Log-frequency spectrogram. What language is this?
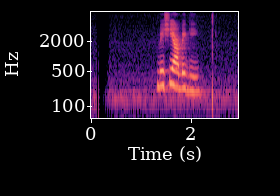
Bangla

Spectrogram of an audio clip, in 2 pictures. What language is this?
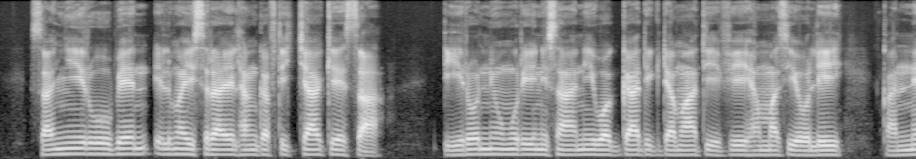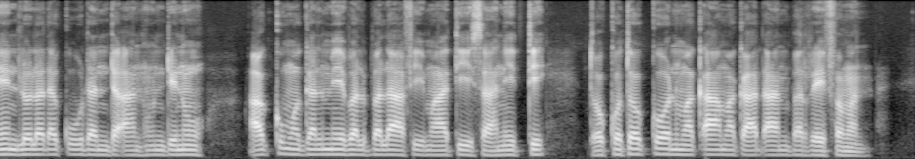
Oromo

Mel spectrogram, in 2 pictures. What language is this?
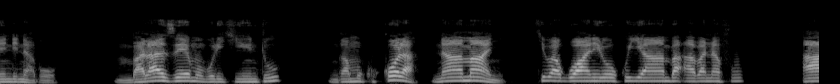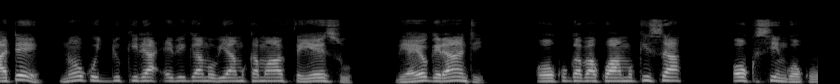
Ganda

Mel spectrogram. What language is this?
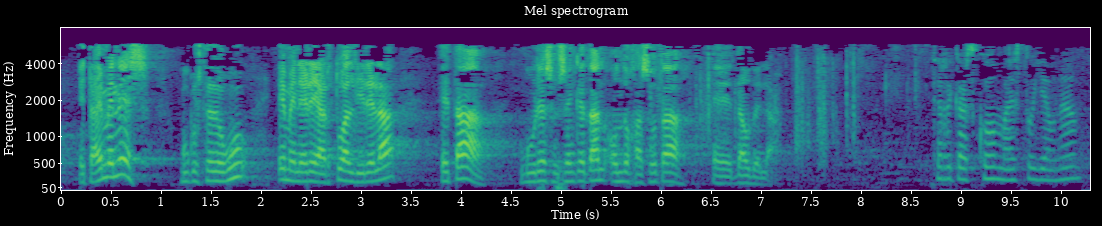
Basque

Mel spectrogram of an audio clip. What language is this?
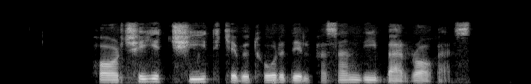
Persian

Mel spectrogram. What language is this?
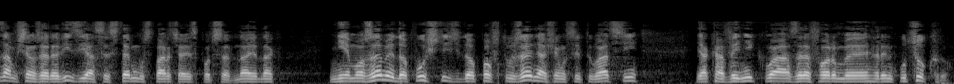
Polish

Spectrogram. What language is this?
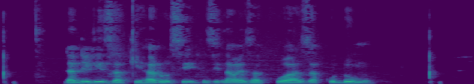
Swahili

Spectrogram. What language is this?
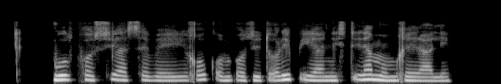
Georgian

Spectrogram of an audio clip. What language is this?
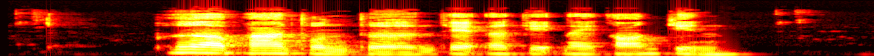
Thai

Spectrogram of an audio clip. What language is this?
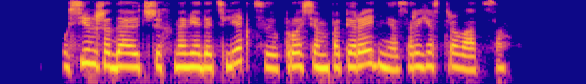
Belarusian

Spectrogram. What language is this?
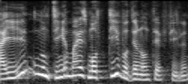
Portuguese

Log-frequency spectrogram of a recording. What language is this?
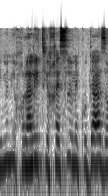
Hebrew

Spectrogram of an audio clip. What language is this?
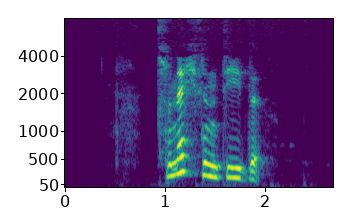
Kabyle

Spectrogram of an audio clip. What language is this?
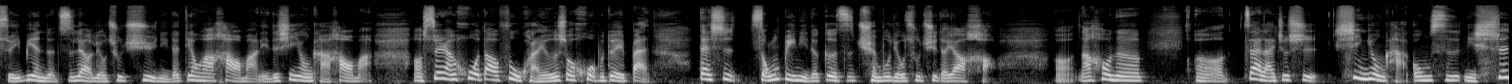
Chinese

